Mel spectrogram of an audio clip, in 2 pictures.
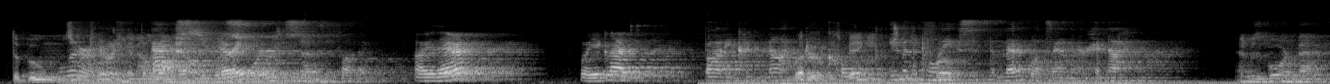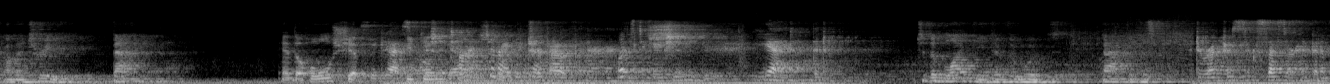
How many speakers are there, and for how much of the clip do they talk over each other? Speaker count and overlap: four, about 30%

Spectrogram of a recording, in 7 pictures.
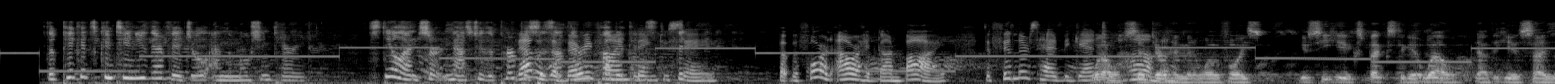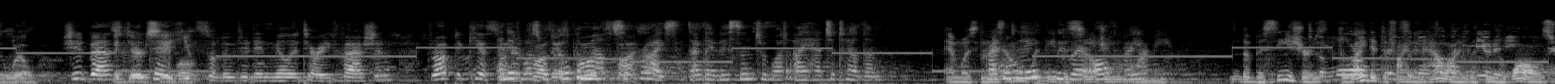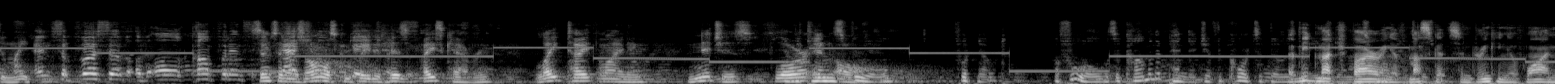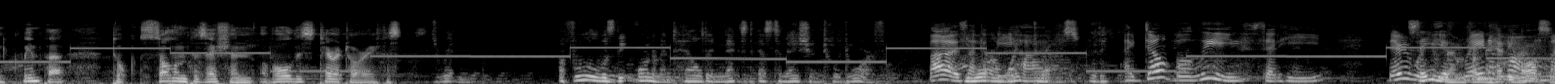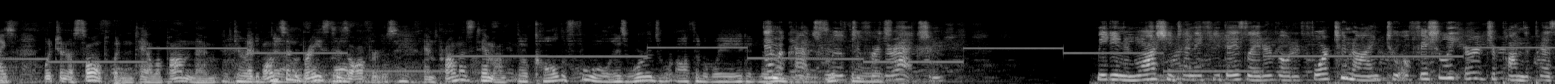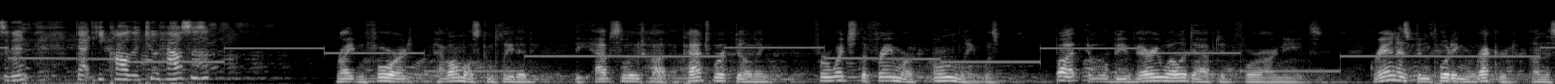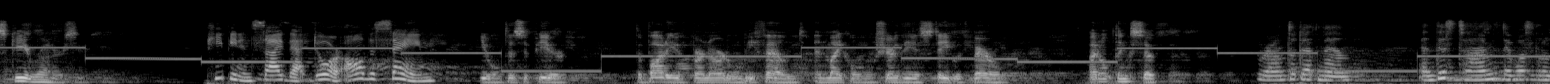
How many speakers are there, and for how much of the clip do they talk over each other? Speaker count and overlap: ten, about 22%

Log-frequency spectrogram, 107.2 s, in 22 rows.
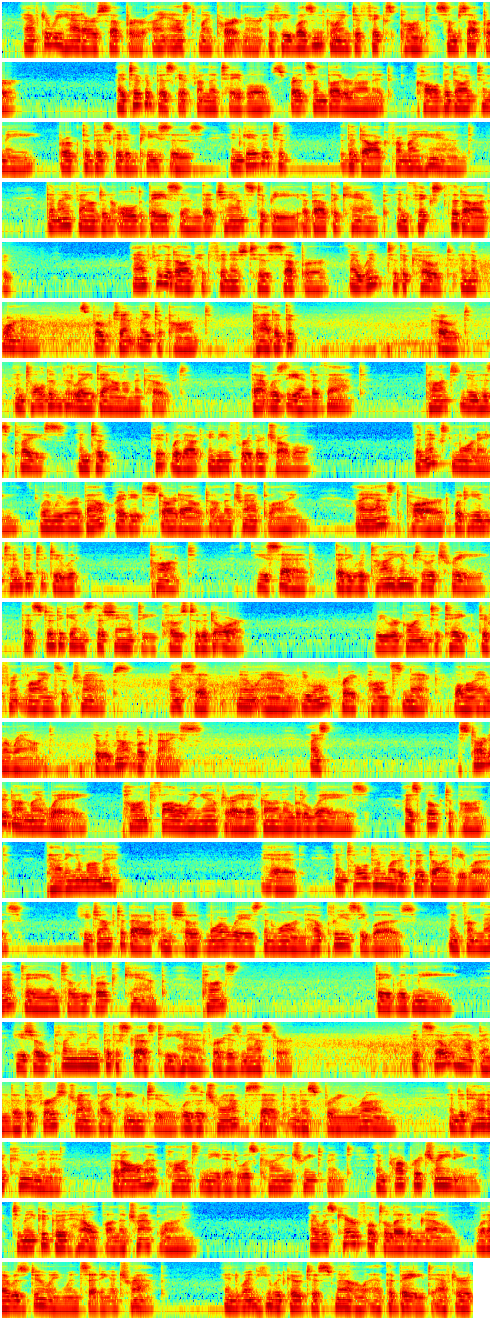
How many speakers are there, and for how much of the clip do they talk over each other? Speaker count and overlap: one, no overlap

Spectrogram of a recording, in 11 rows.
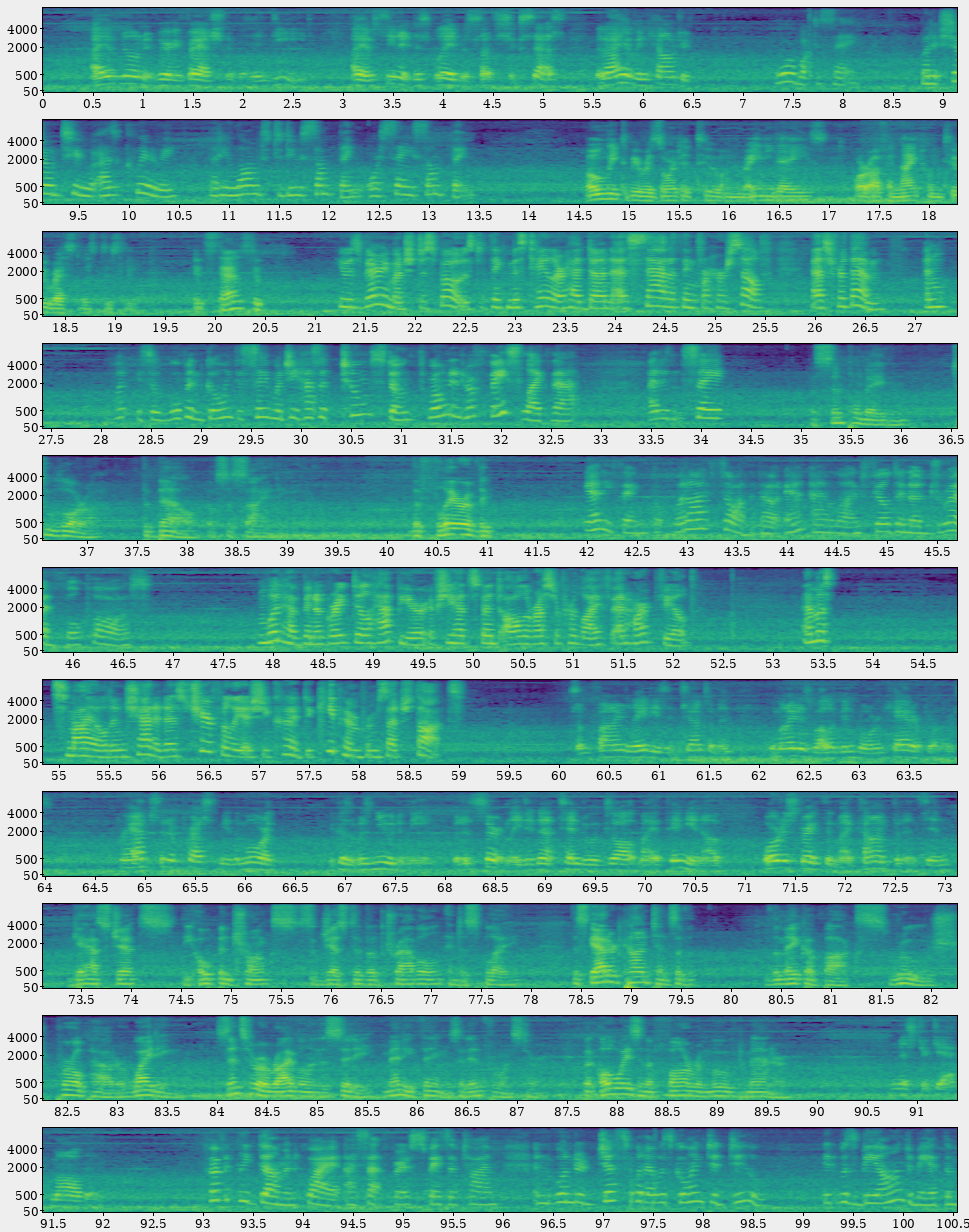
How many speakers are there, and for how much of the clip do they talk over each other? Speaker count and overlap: six, no overlap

